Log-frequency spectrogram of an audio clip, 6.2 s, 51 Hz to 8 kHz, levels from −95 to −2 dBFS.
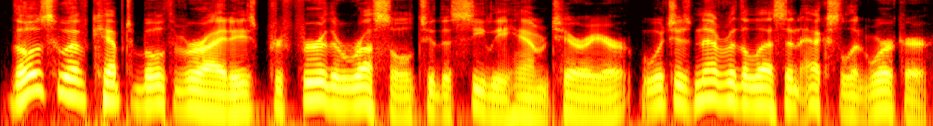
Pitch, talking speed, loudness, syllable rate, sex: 110 Hz, 185 wpm, -18 LUFS, 5.6 syllables/s, male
